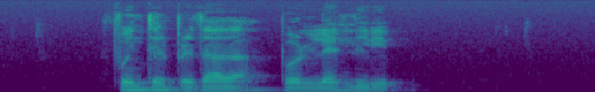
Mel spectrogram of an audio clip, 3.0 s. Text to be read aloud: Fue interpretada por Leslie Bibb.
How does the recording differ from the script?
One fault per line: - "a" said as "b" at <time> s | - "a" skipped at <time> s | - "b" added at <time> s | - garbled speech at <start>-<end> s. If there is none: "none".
none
